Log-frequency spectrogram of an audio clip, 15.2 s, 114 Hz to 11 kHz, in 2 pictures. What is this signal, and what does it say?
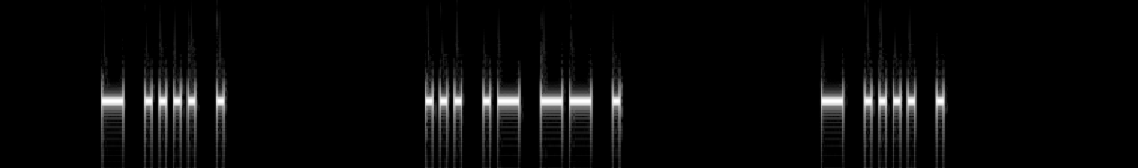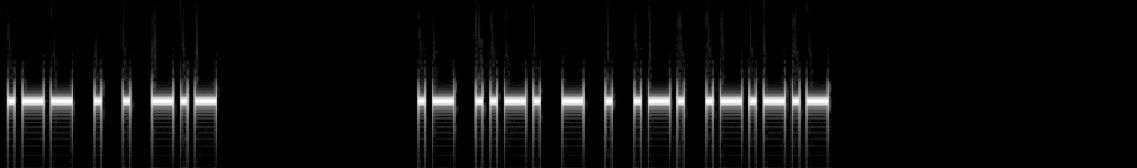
Morse code, heard as a keyed tone, about 25 wpm, 700 Hz. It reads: THE SAME THE WEEK AFTER.
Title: 4x Word-Spacing - Sentences from Top 500 Words - 25wpm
